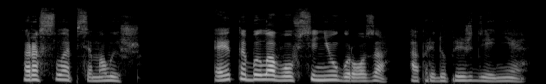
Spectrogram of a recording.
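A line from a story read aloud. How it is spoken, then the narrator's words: Quiet, sad, weary. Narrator (Russian): тихо произнес советник, как-то сразу становясь старше и печальнее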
